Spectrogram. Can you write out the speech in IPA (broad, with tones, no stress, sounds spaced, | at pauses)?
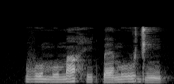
β u˨ m u˨ m ã˦ h i˨ k͡p ɛ˨ m uː˦ d͡ʒ ĩ˨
